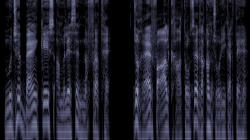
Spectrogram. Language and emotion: Urdu, disgusted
